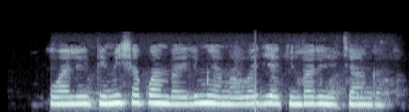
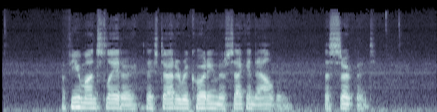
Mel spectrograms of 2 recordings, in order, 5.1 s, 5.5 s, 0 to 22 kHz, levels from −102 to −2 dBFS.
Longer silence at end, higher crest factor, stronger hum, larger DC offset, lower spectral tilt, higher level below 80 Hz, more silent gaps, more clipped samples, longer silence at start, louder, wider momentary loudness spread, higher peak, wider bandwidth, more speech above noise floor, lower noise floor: second, 0.3 s vs 0.65 s; about the same, 14 dB vs 18 dB; neither; neither; first, -8 dB/octave vs -6 dB/octave; second, -60 dBFS vs -44 dBFS; neither; neither; second, 0.6 s vs 0.75 s; about the same, -18 LUFS vs -19 LUFS; second, 7 LU vs 15 LU; about the same, -4 dBFS vs -4 dBFS; second, 6.4 kHz vs 15 kHz; first, 48 dB vs 30 dB; first, -66 dBFS vs -49 dBFS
